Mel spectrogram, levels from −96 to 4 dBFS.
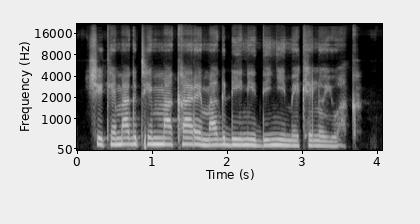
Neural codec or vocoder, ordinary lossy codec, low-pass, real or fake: codec, 44.1 kHz, 7.8 kbps, DAC; none; none; fake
